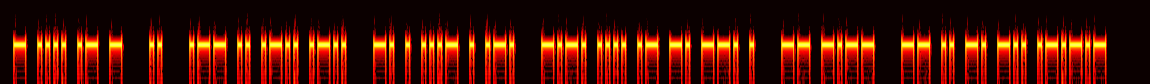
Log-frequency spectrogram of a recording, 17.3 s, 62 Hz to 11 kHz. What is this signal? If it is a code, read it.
Morse code, heard as a keyed tone, about 20 wpm, 700 Hz. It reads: THAT I WILL NEVER CHANGE MY MIND.
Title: Sentences from Top 1000 Words - Review Part 1 - 20wpm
